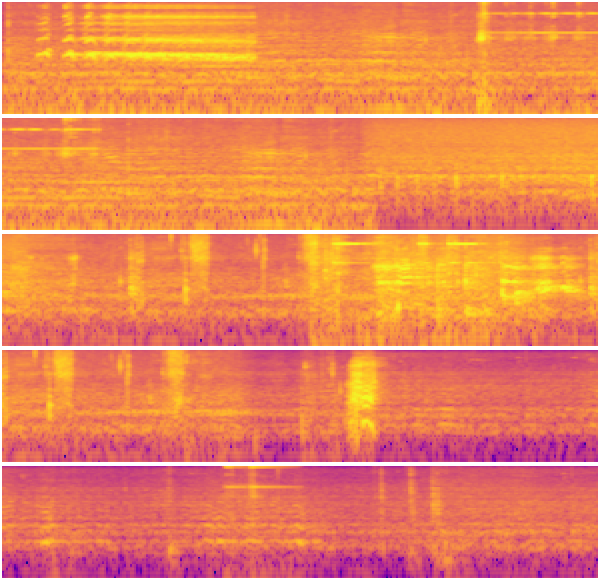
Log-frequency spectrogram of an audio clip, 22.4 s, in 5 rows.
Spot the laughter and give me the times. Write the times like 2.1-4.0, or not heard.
0.2-1.9, 11.7-13.3, 15.7-16.2.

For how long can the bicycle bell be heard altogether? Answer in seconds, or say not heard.
4 s.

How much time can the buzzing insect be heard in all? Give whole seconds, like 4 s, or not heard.
22 s.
